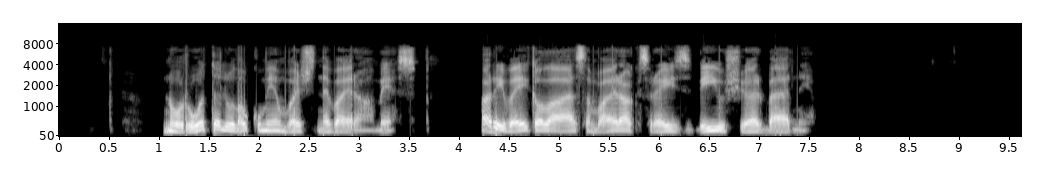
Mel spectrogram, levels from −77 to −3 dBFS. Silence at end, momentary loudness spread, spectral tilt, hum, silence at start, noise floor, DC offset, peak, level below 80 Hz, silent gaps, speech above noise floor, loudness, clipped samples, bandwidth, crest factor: 2.1 s; 7 LU; -4.5 dB/octave; none; 1.05 s; under -90 dBFS; under 0.1%; 0 dBFS; -48 dBFS; 3.84-4.23 s; over 77 dB; -13 LUFS; under 0.1%; 8 kHz; 14 dB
